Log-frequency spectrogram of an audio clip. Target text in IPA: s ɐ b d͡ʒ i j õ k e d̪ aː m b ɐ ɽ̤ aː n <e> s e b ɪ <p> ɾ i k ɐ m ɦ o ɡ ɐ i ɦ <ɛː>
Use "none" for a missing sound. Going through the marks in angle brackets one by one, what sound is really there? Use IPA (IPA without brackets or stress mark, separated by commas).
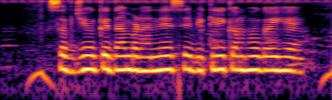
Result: e, k, ɛː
